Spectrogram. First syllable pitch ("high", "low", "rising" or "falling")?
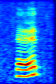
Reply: rising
